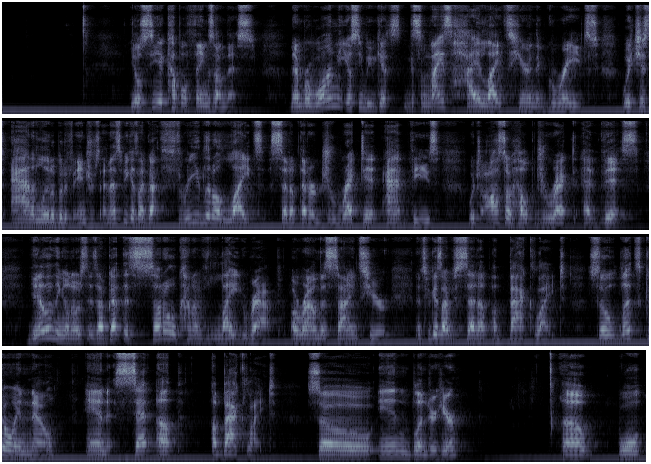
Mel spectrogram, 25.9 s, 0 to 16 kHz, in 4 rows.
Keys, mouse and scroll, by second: 23.4 shift+middle click, 23.4-23.7 scroll up 3.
